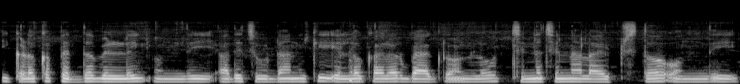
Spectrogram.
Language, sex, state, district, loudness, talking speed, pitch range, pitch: Telugu, male, Telangana, Mahabubabad, -17 LUFS, 130 wpm, 130-140 Hz, 135 Hz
